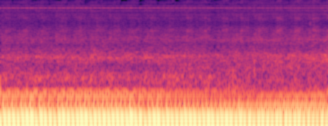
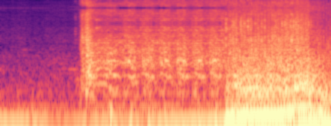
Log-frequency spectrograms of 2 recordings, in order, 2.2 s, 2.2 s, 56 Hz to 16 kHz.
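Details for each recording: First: Peugeot 106 1.1 after head gasket replacement and spark plug cleaning and replacement, some foggy exhaust likely oil and water: deep, even, pulsing engine note without stumbling or misfire; running cleanly and much better. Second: 1.1 Peugeot 106 first start after head gasket replacement, downpipe bolts not yet tightened: cranks, catches and revs, then loud lumpy uneven idle with one cylinder dropping out; misfire.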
